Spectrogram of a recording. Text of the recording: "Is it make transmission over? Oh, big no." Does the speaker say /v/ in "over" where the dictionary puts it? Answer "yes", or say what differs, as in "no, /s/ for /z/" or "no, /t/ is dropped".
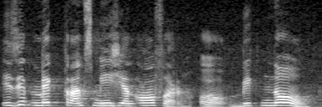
no, /f/ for /v/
